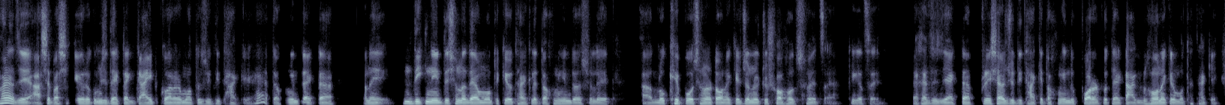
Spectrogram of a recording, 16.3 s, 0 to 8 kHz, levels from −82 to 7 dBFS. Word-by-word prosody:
হয় 180 +2 +5
না - - +5
যে, 120 - +5 0.2
আশেপাশে 115 +1 +1
কেউ - - 0
এরকম 115 +3 +1
যদি 120 - +1
একটা - - 0
গাইড 105 +3 +2
করার 110 -1 +2
মতো 105 -1 -4
যদি 105 - -7
থাকে, - - -9
হ্যাঁ? - - -4
তখন 100 +3 -8
কিন্তু 110 - -2
একটা 100 +3 -1 0.5
মানে 120 -1 -1 0.5
দিক 135 -2 +4
নির্দেশনা 125 0 +4
দেওয়ার 115 -1 +6
মতো 110 0 -1
কেউ 115 -2 +4
থাকলে 115 +1 -1
তখন 105 +3 -3
কিন্তু 110 -1 0
আসলে 110 +1 -4 0.6
আ - - -3 0.2
লক্ষ্যে 125 +4 +2
পৌঁছানোটা 115 -1 +3
অনেকের 110 +1 0
জন্য 115 -1 +3
একটু 110 - -4
সহজ 110 -1 +2
হয়ে - - -2
যায়। - - -14 0.2
ঠিক - - -5
আছে? - - -7 0.5
দেখা 125 - -2
যায় 115 - -2
যে, - - +2
একটা 105 - -1 0.2
প্রেশার 125 -1 +4
যদি 125 -1 -2
থাকে, 110 -4 -2
তখন 110 +1 -5
কিন্তু 110 0 0
পড়ার 115 -2 +5
প্রতি 110 - -3
একটা - - +1
আগ্রহ 115 +2 -6
অনেকের 110 -1 +2
মধ্যে 100 +6 -8
থাকে। 115 -3 -7
115 Hz, 200 wpm, -23 LUFS, 110-120 Hz, 0.6 s, দেওয়ার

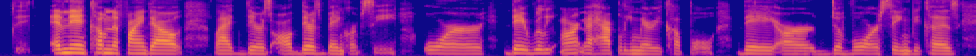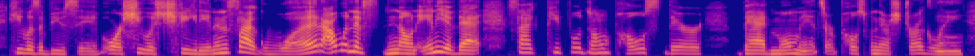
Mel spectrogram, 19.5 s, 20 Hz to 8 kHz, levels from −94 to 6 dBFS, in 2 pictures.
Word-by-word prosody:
The - - -14 0.3
and 205 +2 +7
then 210 -2 +10
come 210 -1 +3
to 195 - +4
find 185 -1 +2
out, 170 -1 +5 0.3
like 170 -1 0
there's 165 0 -2
all 165 +1 -2
there's 185 -3 +1
bankruptcy 170 -2 -1 0.3
or 170 -2 -3 0.2
they 195 +2 +3
really 195 +1 -5
aren't 190 +2 -1
a 185 - 0
happily 175 0 -1
married 160 -3 -5
couple. - - -12 0.2
They 170 -1 -2
are 160 -1 -2 0.2
divorcing 170 0 -1
because 160 0 0 0.3
he 215 - -7
was 190 -3 0
abusive 150 -3 0
or 185 -1 -4
she 215 - +7
was 175 -3 -1
cheating, 170 -4 +1
and 200 +3 -2
it's 220 - +2
like, 240 -7 +4
"What? 155 - 0
I 255 - +7
wouldn't 310 -2 0
have 260 - +3
s - - +4
known 185 -1 -1
any 230 +7 +2
of 190 -5 -5
that," 175 -2 +2 0.2
it's - - -3
like 225 -2 -4
people 240 0 -11
don't 210 -1 -9
post 200 +4 -5
their 175 -2 -9 0.4
bad 175 -1 -1
moments 165 -1 -3
or - - -13
post 180 -3 -6
when 180 - -7
they're 165 -2 -9
struggling, 150 -3 -5
175 Hz, 170 wpm, -26 LUFS, 165-195 Hz, 0.4 s, then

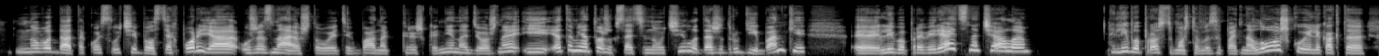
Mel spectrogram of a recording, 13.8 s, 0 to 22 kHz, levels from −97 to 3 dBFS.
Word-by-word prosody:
Ну 220 +1 -6
вот 235 -1 -1
да, 170 - +6
такой 185 +1 -10
случай 190 +1 -1
был. 175 - -2
С - - -5
тех 185 -1 -5
пор 255 +3 +5
я 200 -7 +6
уже 190 +2 -3
знаю, 185 -6 +2
что 160 +1 -4
у 160 - -5
этих 160 0 -7
банок 165 -1 -3 0.2
крышка 175 -2 -5
не 215 +5 -5
надежная, 180 +6 -2
и 215 -1 +1
это 275 +6 +1
меня 285 -2 +2
тоже, 245 -8 -1
кстати, 175 -1 -1
научило, 210 +9 -2
даже 180 0 +2
другие 190 -4 -6
банки, 275 - 0 0.4
э, 165 -1 +4
либо 180 0 -1
проверять 190 - +3
сначала, 295 -7 +3 0.9
либо 220 +1 -1
просто, 185 -3 -1
может, 160 -1 -3
там 160 - -9
высыпать 160 -1 -5
на 155 -2 -2
ложку 285 - +2
или 180 -1 -1
как-то, 175 -2 0
190 Hz, 180 wpm, -24 LUFS, 170-230 Hz, 0.9 s, да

